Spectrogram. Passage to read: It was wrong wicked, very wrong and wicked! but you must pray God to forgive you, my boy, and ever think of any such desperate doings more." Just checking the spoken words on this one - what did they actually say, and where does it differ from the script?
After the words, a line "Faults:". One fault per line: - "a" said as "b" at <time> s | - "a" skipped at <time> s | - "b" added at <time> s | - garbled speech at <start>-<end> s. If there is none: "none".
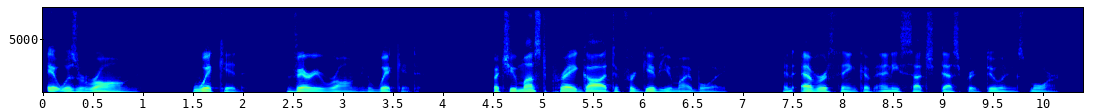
It was wrong wicked, very wrong and wicked! but you must pray God to forgive you, my boy, and ever think of any such desperate doings more."
Faults:
none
